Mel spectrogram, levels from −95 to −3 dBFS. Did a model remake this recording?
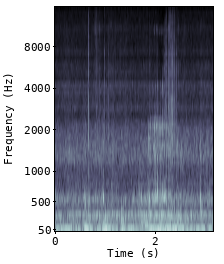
no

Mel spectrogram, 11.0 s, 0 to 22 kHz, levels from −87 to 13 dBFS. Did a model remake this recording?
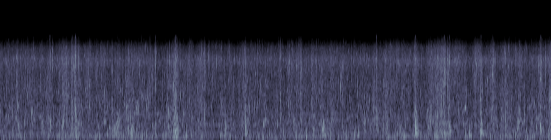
yes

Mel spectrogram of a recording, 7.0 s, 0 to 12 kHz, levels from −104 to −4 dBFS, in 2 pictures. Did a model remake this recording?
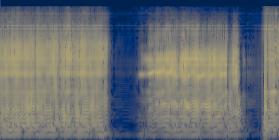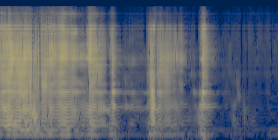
yes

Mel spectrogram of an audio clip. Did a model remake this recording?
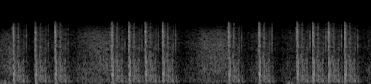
no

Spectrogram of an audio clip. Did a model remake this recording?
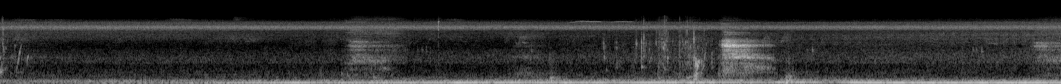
no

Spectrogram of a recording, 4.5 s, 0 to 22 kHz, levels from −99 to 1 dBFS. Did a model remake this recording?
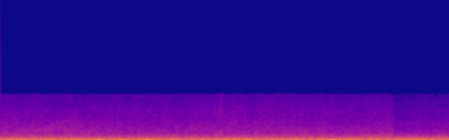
yes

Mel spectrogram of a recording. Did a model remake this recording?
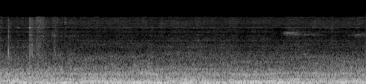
yes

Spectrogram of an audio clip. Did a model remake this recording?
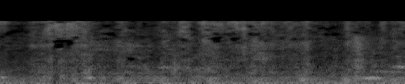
yes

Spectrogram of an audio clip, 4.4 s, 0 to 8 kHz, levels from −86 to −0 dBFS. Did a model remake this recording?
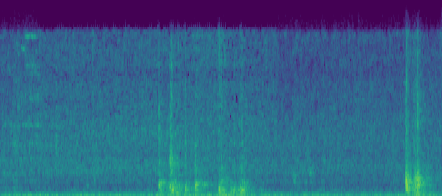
no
